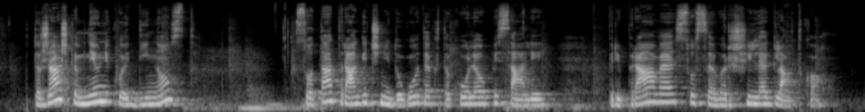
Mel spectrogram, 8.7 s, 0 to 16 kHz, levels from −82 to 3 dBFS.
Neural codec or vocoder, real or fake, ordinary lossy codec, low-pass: none; real; none; 14.4 kHz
